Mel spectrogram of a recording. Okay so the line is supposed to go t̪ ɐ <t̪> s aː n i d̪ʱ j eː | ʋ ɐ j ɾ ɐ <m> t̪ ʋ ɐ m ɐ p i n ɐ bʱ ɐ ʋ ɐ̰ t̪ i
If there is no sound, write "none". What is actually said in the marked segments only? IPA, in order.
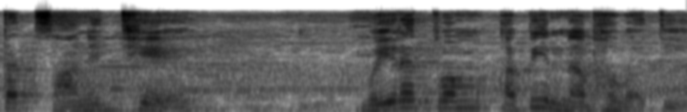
t̪, none

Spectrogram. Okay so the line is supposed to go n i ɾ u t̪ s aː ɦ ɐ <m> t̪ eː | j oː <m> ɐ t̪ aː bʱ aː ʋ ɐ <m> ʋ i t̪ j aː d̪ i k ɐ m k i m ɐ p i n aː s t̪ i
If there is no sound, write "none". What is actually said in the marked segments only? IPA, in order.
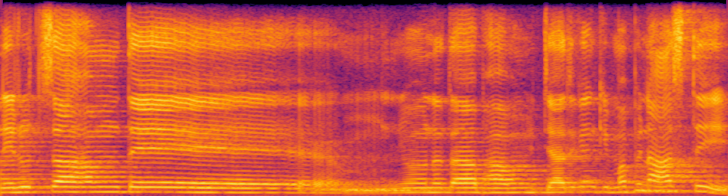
m, n, m

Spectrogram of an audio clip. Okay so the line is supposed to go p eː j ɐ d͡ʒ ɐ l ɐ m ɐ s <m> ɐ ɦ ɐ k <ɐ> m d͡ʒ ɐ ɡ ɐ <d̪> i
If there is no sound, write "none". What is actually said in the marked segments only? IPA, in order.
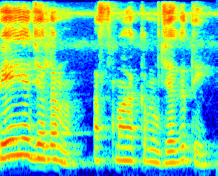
m, ɐ, t̪

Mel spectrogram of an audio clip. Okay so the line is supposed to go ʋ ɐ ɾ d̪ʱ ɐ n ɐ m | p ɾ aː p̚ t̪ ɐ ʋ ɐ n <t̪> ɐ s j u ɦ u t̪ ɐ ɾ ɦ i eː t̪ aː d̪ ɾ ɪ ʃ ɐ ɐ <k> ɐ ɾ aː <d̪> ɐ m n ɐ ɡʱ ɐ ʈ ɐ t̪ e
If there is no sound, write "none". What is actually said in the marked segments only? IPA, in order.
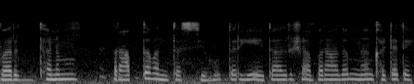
t̪, p, d̪

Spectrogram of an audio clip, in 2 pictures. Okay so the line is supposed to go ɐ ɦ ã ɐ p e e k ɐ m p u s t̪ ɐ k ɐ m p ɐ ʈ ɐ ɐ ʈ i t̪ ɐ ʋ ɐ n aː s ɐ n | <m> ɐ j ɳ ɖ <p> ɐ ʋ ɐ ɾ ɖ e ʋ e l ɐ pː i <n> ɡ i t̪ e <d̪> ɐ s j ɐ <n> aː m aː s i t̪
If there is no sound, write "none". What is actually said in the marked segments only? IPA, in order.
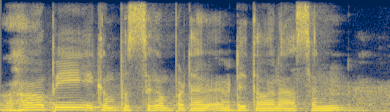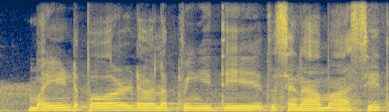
m, p, ŋ, t̪, n

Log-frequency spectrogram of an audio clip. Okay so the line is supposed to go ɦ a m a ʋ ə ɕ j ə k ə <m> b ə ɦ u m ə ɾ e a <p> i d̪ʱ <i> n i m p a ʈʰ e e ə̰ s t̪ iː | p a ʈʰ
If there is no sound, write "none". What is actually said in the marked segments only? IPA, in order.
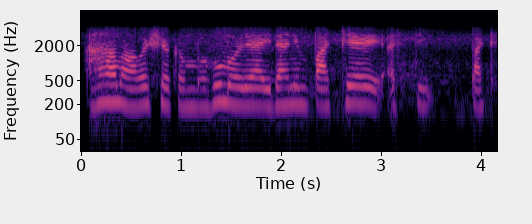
m, none, a

